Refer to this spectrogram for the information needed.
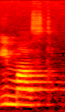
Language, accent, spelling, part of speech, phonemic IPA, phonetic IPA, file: Armenian, Eastern Armenian, իմաստ, noun, /iˈmɑst/, [imɑ́st], Hy-իմաստ.ogg
- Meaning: 1. sense, meaning 2. purport; point 3. point, sense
